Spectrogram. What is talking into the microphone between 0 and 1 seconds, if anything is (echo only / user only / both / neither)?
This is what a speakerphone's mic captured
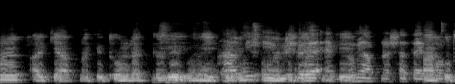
echo only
